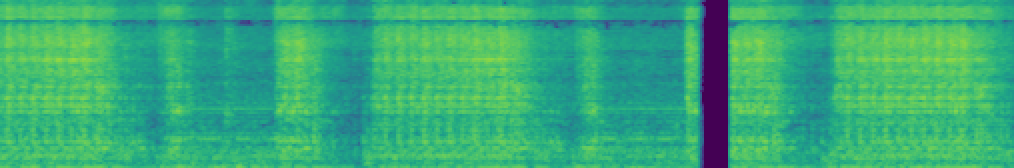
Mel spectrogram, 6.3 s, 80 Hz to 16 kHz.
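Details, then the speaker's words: Whirlpool top-load washer that showed F7 E1 code, actuator recently replaced: loud harsh rattling grind surging with each agitation stroke; suspected drive splutch hitting the shield, possibly from a backed-out bolt or dropped splutch wheel. "That sound is directly coming from the drive Splutch hitting the shield, probably cutting into it."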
